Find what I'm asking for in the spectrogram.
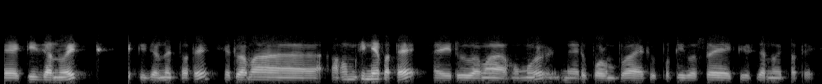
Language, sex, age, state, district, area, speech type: Assamese, male, 60+, Assam, Dibrugarh, rural, conversation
